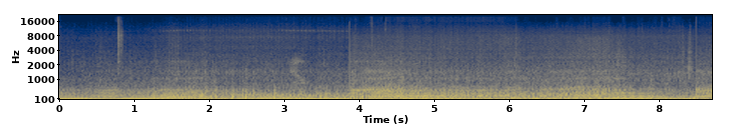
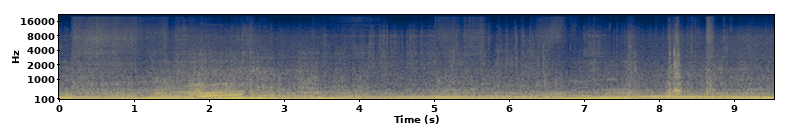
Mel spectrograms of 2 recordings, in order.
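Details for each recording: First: Carbureted AE86 build, ignition timing just moved, MSD ignition: engine stumbles and goes uneven as throttle opens, bogging instead of pulling; timing change didn't cure it, misfire. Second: Carbureted AE86 four-cylinder on a temporary throttle setup: it revs cleanly through several rises and drops without stumbling. It is now running right, and the owner concludes the Weber carbs were the earlier problem. It is still slightly smoky, with a coolant leak.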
